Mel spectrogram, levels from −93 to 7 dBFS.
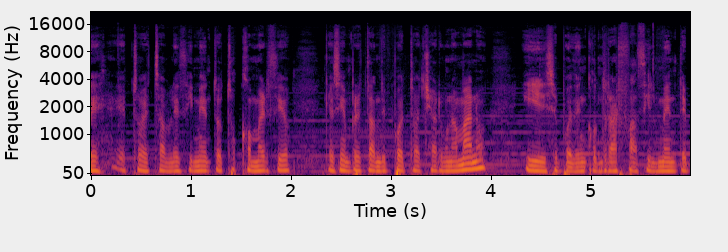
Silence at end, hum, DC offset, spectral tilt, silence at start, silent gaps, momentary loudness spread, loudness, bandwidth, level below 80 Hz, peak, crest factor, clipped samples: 0 s; none; under 0.1%; -6 dB/octave; 0 s; none; 7 LU; -32 LUFS; 16 kHz; -46 dBFS; -14 dBFS; 16 dB; under 0.1%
